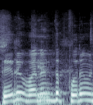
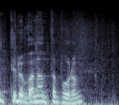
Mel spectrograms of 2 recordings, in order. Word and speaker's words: Thiruvananthapuram: Thiruvananthapuram, you pronounced it bang on without saying Trivandrum and going with the anglicized version. No, Thiruvananthapuram.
